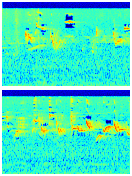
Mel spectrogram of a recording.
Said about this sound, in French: Voilà, ça c'est la fauvette à tête noire. Qu'on va rencontrer beaucoup en forêt également. Voilà, qu'on entend bien.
